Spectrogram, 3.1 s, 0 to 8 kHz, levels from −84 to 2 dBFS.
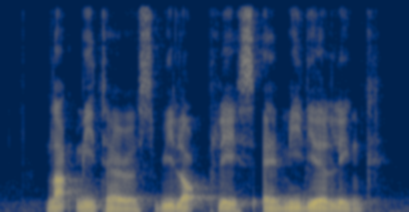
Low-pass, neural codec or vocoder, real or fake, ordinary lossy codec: none; none; real; none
